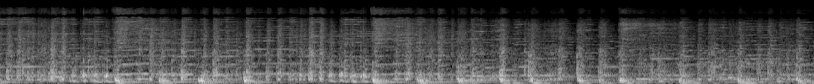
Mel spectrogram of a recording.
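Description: Live banjo-party drumming: several drummers hammer out a fast, steady beat on stick-played snare-type drums and a large bass drum, with cymbals, over a held melody line.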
